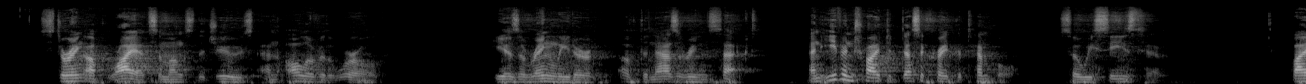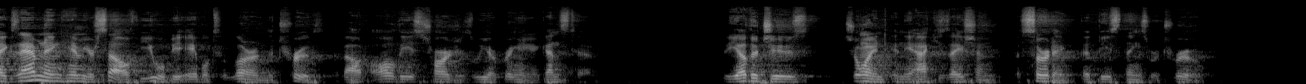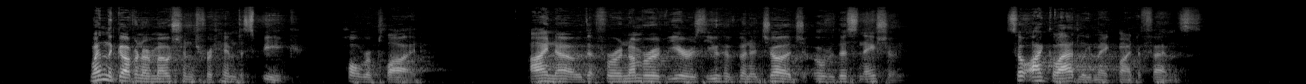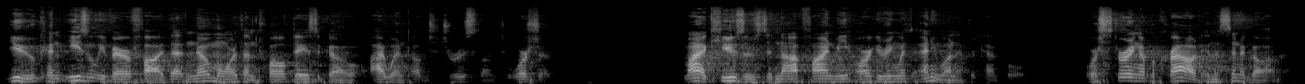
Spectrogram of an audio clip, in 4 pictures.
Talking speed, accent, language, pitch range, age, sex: 155 wpm, American, English, 105-135 Hz, 30-49, male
